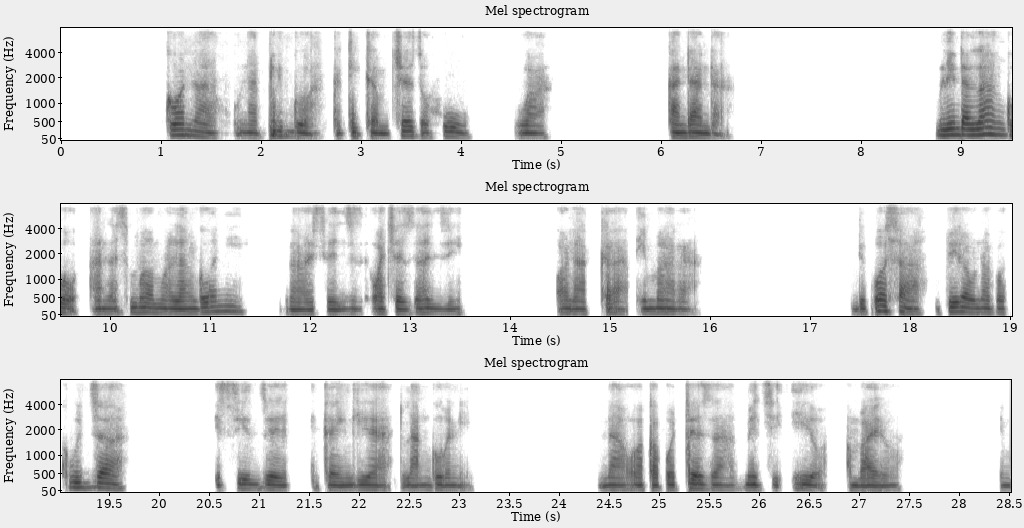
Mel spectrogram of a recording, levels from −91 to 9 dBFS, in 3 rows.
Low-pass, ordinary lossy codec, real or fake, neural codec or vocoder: 7.2 kHz; Opus, 32 kbps; fake; codec, 16 kHz in and 24 kHz out, 1.1 kbps, FireRedTTS-2 codec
